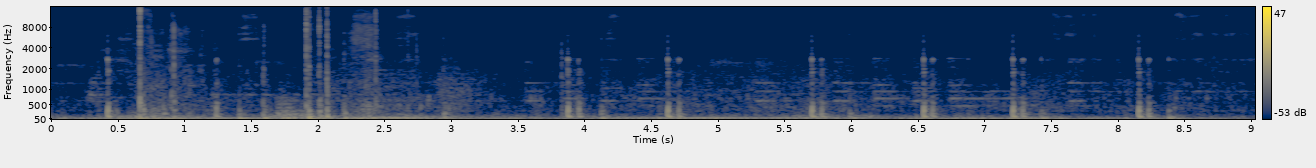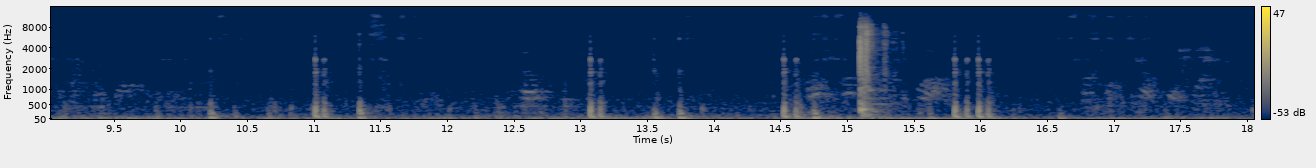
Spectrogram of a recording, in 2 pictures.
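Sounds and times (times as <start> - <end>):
computer mouse clicks: 0.4 - 2.8, 5.7 - 8.6, 14.5 - 16.2.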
